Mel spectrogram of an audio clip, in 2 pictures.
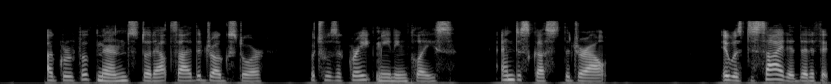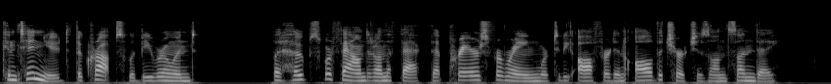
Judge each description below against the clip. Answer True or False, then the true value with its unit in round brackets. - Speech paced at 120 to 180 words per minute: False (190 wpm)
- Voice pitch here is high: False (170 Hz)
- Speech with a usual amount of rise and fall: True (3.8 semitones)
